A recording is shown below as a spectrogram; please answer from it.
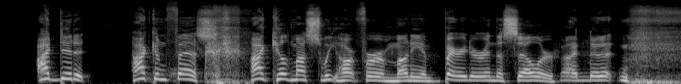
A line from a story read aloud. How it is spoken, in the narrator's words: screamed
